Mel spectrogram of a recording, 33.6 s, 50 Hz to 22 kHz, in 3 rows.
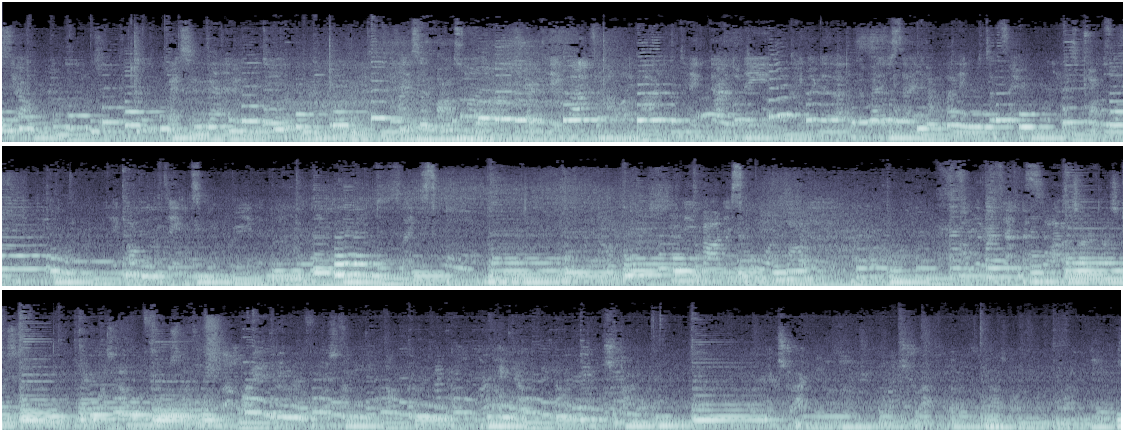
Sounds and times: Speech: 0.0s - 33.6s.

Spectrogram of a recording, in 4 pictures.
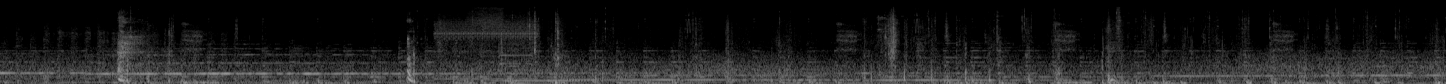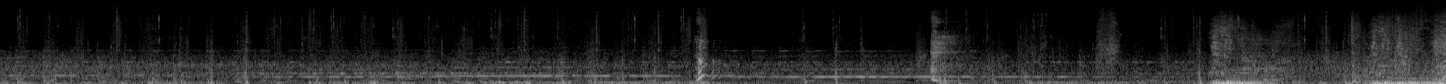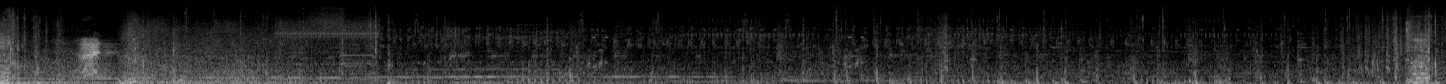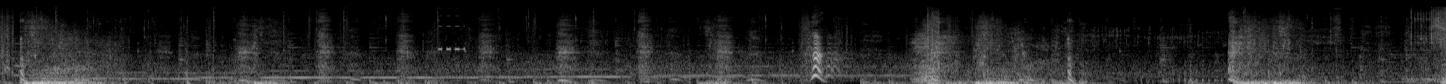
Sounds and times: Run: 0.0s - 3.1s, 3.8s - 26.5s, 30.2s - 53.1s
Music: 0.0s - 57.8s.

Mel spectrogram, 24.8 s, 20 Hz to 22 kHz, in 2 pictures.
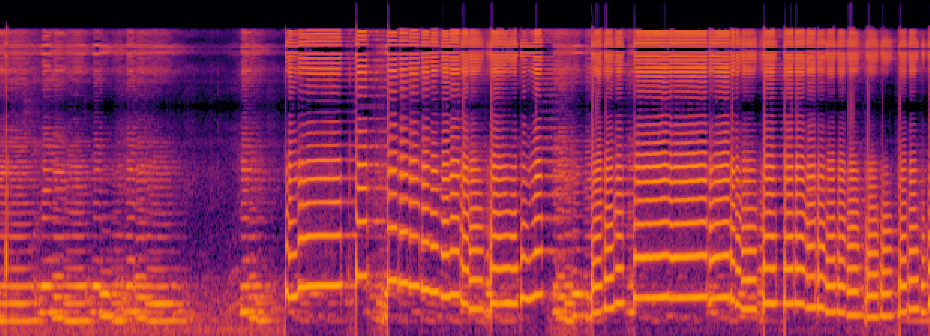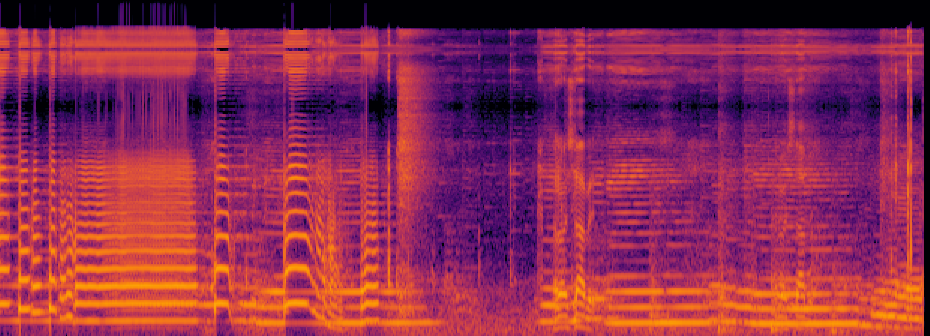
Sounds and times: Trumpet: 0.0s - 18.4s, 19.6s - 24.7s
Speech: 19.6s - 20.5s, 22.7s - 23.6s.

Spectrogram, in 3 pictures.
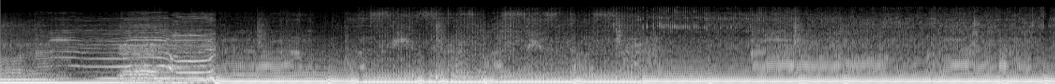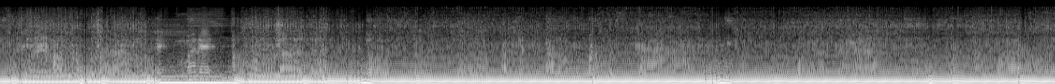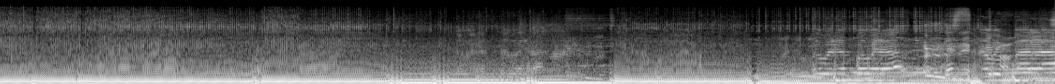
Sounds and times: Music: 0.0s - 31.6s.

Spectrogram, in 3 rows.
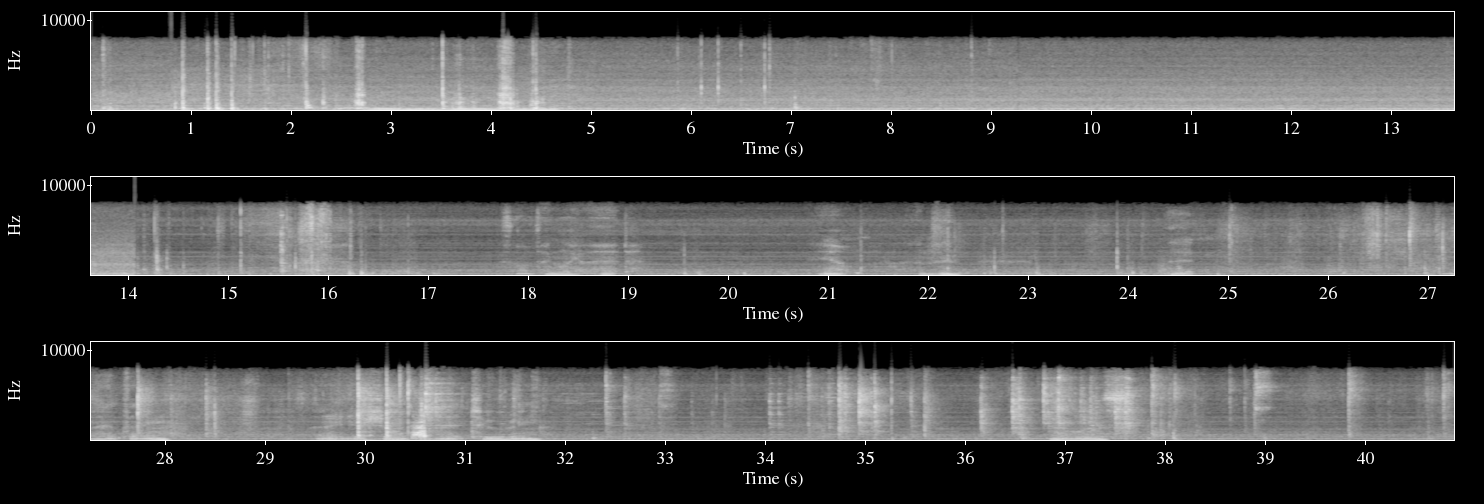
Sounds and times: Microwave oven: 0.0s - 40.8s.

